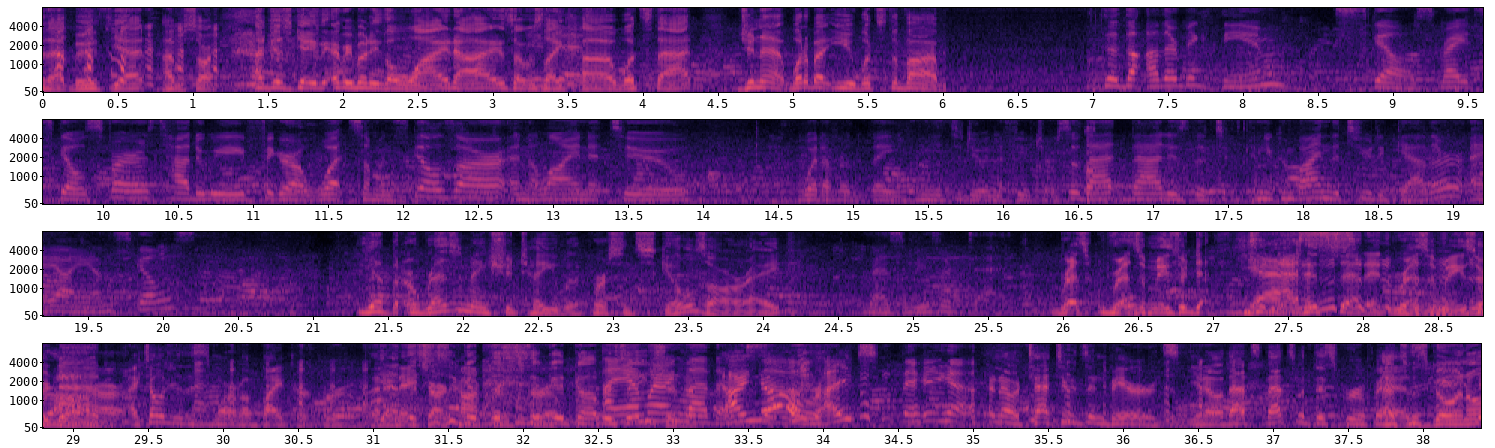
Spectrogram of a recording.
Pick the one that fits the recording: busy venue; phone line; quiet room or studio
busy venue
